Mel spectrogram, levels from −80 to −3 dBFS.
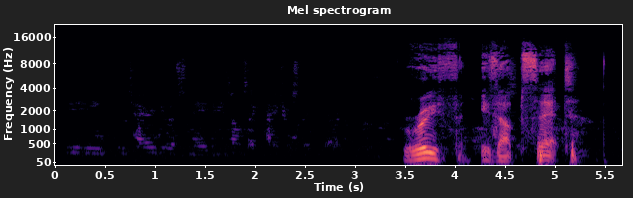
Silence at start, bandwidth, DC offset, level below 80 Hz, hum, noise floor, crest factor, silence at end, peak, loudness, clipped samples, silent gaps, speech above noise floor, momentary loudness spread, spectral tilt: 3.5 s; 15.5 kHz; under 0.1%; -64 dBFS; none; -73 dBFS; 24 dB; 0.45 s; -10 dBFS; -30 LUFS; under 0.1%; none; 41 dB; 13 LU; -3.5 dB/octave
